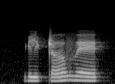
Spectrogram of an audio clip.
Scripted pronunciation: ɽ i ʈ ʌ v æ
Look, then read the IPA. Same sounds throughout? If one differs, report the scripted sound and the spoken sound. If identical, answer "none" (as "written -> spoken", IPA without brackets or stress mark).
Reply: æ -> ɛ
